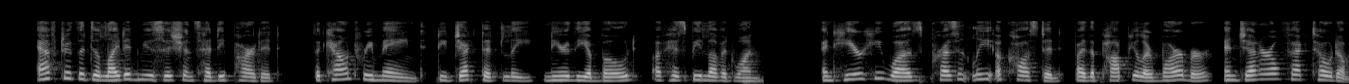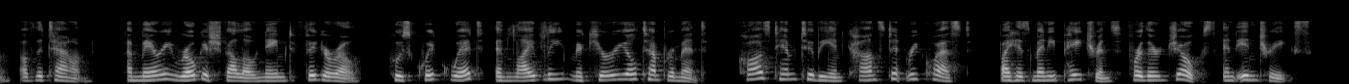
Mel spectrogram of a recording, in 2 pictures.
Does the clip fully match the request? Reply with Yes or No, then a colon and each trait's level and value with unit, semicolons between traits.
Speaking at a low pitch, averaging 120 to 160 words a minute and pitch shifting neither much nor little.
No: high, 195 Hz; average, 140 wpm; average, 3.4 semitones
